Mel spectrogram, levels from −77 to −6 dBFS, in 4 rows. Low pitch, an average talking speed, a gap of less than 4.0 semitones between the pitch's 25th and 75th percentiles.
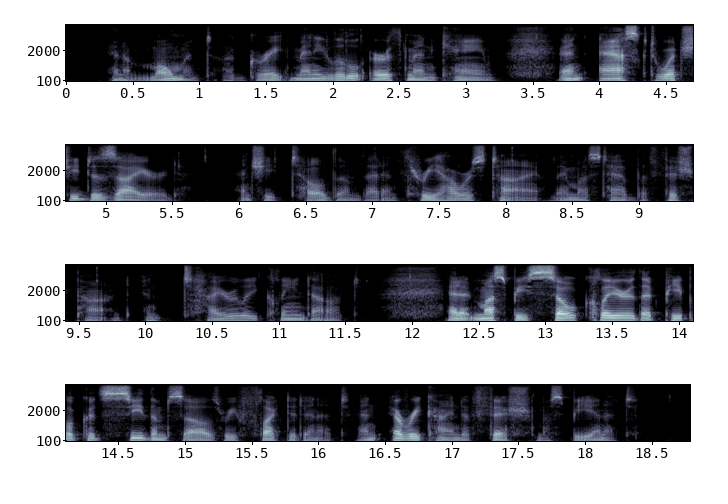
No: very low, 95 Hz; average, 180 wpm; average, 4.6 semitones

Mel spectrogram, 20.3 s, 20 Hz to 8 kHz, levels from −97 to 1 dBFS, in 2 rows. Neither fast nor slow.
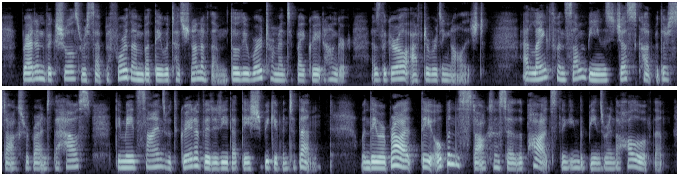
No: fast, 220 wpm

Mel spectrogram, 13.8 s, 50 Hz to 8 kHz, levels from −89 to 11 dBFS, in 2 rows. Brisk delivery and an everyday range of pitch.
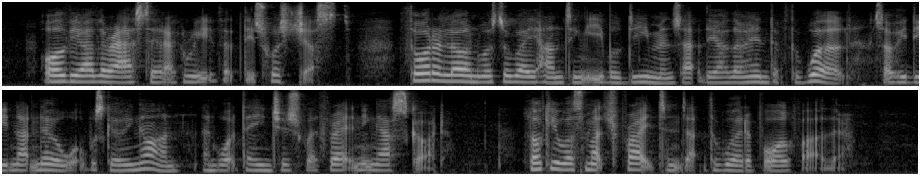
No: fast, 210 wpm; narrow, 2.3 semitones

